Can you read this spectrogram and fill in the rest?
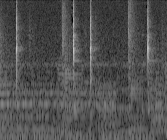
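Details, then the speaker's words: Engine-bay fan relay, key on, engine off, AC on: relay clicks each time it is plugged back in, so its primary circuit energizes, but the fan does not come on; fuse checked first. Secondary circuit or fan suspected. Failed relay contacts. "you can hear it click, that means the primary circuit of the relay is working. It's energizing it. You know, it's switching. Um, so the secondary circuit of the relay, which actually turns the fan on, is not working."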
